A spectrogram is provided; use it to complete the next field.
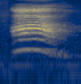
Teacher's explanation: मुख द्वार पूरा खुल जाता है। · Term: विवृत स्वर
